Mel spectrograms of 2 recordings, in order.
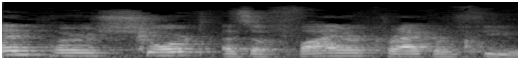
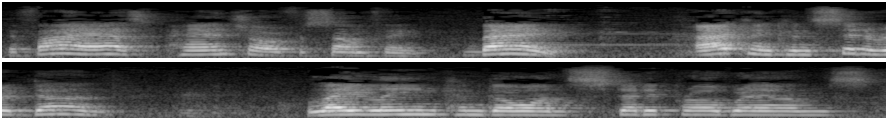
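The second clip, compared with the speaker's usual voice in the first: Brenda's voice; 9 semitones higher, 4 dB louder than usual. A narrator's reading. Brenda confiding in Larry after the show. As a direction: coax him gently.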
